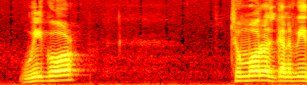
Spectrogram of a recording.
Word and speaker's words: Uyghur: Now the Uyghur, that's how you pronounce it, Uyghur.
